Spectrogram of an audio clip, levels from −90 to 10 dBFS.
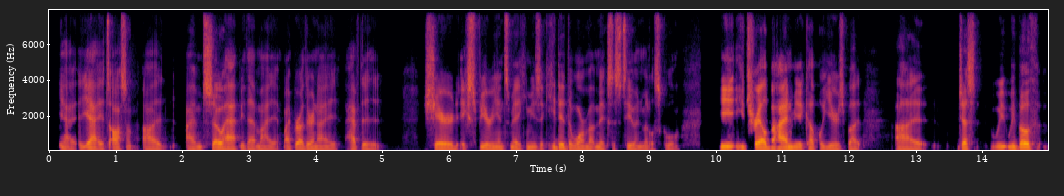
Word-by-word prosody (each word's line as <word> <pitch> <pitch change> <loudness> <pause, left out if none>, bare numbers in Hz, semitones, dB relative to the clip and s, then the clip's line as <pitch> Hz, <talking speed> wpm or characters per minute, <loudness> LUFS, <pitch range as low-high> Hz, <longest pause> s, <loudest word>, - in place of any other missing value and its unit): Yeah, - - -5
yeah, - - +3
it's - - -4
awesome. - - -1
Uh, 85 -1 -3 0.4
I'm 85 +1 -4
so 100 - +4
happy 85 -2 0
that 80 0 -5
my 75 -1 -6
my - - -3
brother 85 +1 0
and 80 -1 -2
I 80 -1 -6
have - - -5
the 80 -1 -5 0.7
shared 90 -2 +2
experience 85 -2 -1
making 85 -1 -4
music. 90 +1 -5
He 105 +3 -4
did 105 0 +2
the 85 - -2
warm 85 -1 -2
up 75 - -6
mixes 85 -3 -3
too 85 -1 -2
in 75 -1 -7
middle 75 - -9
school. 85 0 -8 0.6
He 105 -3 +7
he 100 +1 -2
trailed 95 0 +7
behind 95 0 +6
me 90 0 +1
a 90 - 0
couple 90 -1 -4
years, 85 -1 -3
but, - - -6 0.5
uh, 85 -1 -1 0.6
just - - +2 0.2
we 100 +2 -1
we 105 - +1
both 115 0 +7
85 Hz, 175 wpm, -25 LUFS, 80-90 Hz, 0.7 s, He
